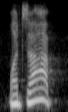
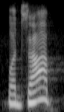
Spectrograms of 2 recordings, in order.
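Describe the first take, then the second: No difference in how they are said.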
